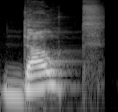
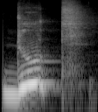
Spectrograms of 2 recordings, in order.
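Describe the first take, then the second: First: The vowel sounds like ow. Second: The vowel sounds like oo.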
